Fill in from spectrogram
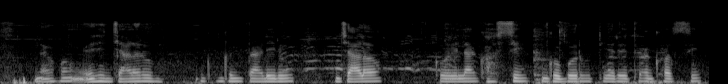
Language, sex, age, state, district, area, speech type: Odia, male, 18-30, Odisha, Jagatsinghpur, rural, spontaneous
